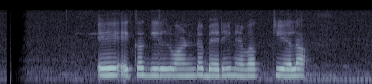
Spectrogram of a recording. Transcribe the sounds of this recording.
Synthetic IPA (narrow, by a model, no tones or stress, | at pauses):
eːḛkəɡilːuʋaɳɖəbæɾinæʋakːijəla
